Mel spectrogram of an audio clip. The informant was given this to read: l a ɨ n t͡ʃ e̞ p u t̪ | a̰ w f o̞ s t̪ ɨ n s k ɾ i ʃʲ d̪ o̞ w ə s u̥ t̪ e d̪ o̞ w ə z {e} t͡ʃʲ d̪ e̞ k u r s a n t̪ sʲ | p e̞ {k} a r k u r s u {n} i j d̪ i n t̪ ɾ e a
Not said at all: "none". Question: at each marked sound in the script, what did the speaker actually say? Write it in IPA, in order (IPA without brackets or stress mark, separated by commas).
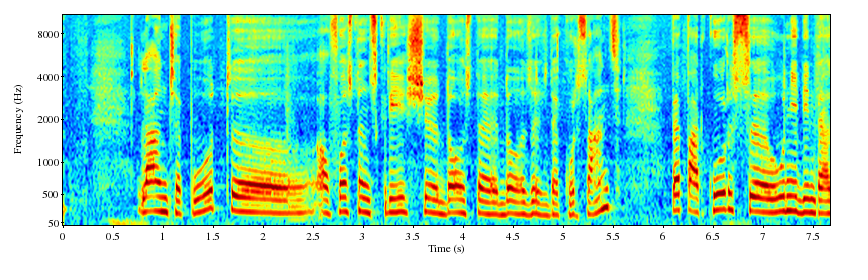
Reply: e, p, n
